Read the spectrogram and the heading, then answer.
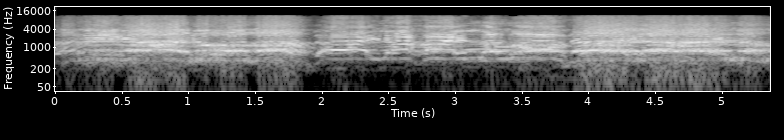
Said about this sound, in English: There is no God but God, and America is the enemy of God, hundreds of families chant at the gates of Abu Ghraib, once Saddam Hussein's most notorious prison.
